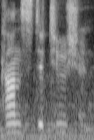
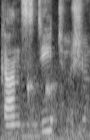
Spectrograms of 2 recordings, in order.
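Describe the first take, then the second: First: The vowel after 'st' is a short I. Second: The vowel after 'st' is not a short I. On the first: The speaker calls it right. "we want to say consti" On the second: The speaker calls it wrong. "instead of saying constitution"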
